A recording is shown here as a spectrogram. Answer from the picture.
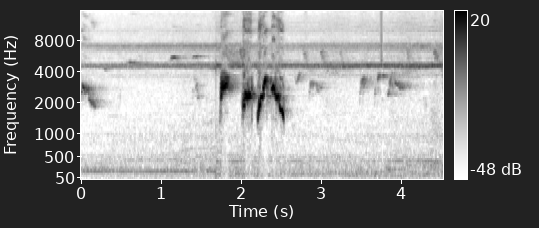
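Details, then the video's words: Red-whiskered bulbul song from Thailand, played so young birds copy it. A low hum fades out, then one brisk phrase of four bubbly notes, with faint soft chirps and a steady high whine around it. "นกกรงหัวจุก, 30 นาทีทุกเช้า เพื่อให้นกเรียนรู้ที่จะพูดได้อย่างรวดเร็วและหนักแน่น"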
